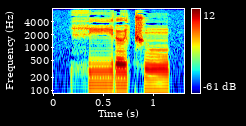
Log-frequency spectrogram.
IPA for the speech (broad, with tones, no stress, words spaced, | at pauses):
hiː˦ɾə˦ t͡ʃũ˧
